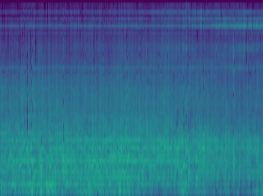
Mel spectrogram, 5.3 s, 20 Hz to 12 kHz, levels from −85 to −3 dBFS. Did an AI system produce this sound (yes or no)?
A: yes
